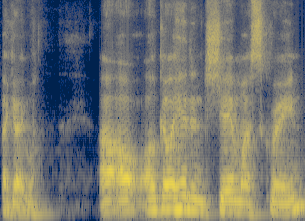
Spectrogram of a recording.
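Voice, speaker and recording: Against a quiet background, a man with an Australian accent talks at a fairly high pitch with lively intonation. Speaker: business professor; presenter. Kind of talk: lecture. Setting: online webinar. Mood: warm, polite. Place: office. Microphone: video call.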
